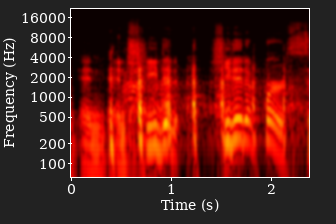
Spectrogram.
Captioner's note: laugh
